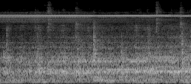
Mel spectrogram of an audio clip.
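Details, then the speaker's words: Homemade can crusher and wire cutter sped up to the speed used for cutting wire: fast, steady rattling clatter with an even high whir, no knocks or stalls. Running smoothly at speed. "So you just speed it up. You probably do it about there, cutting wire."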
